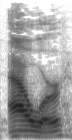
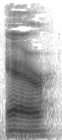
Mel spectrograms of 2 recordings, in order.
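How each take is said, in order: First: The word sounds like 'hour', with an 'ow' vowel. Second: The word rhymes with 'air', with no 'ow' vowel. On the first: "We say it like minute, hour" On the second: "Unless you're from like kind of more in the Carolinas"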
